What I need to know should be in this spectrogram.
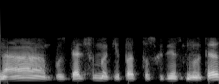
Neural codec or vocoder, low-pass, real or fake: none; 3.6 kHz; real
